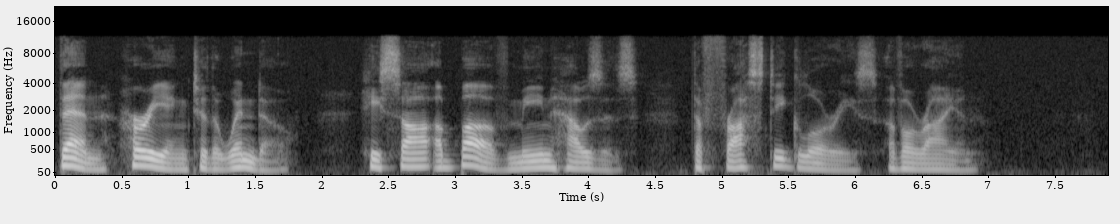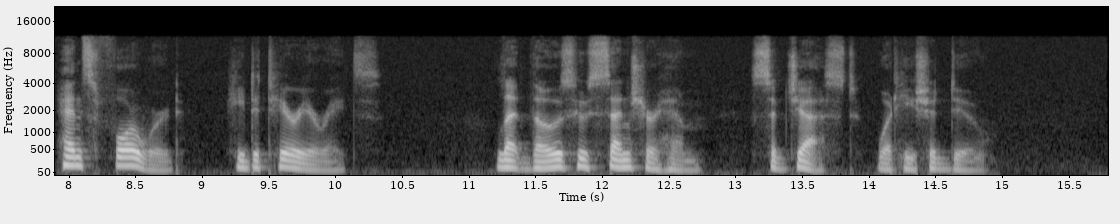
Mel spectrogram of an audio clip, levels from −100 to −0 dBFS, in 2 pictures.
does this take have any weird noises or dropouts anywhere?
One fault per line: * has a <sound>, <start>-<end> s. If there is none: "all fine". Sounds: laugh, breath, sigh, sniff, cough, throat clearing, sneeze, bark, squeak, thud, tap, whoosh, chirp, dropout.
all fine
